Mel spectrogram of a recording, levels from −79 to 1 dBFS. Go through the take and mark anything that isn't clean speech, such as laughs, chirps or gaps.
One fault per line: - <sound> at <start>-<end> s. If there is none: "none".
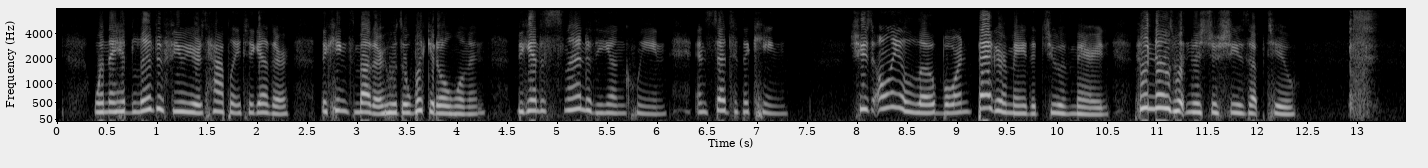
- sneeze at 12.9-13.3 s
